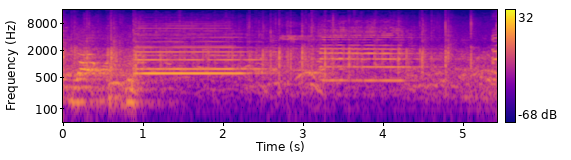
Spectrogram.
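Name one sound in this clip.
A referee's whistle blows in short loud blasts.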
